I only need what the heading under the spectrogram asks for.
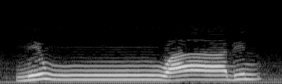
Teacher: واو ہے نون ساکن کے بعد، تو یہاں بھی ادغام کریں گے غنے کے ساتھ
